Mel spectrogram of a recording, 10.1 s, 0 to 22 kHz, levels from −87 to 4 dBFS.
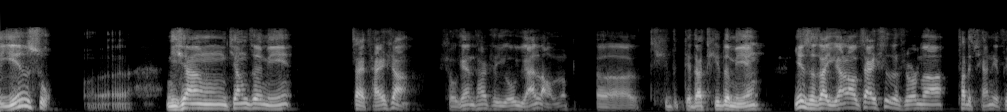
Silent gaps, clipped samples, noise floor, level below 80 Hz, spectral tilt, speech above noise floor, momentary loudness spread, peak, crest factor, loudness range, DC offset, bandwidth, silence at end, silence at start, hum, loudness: none; under 0.1%; -48 dBFS; -74 dBFS; -4.5 dB/octave; 22 dB; 20 LU; -8 dBFS; 20 dB; 6 LU; under 0.1%; 8.2 kHz; 0 s; 0 s; none; -27 LUFS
